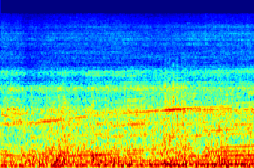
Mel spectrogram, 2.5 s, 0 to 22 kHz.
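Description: A fully restored classic Max R100 two-stroke motorcycle with a modified handlebar runs while being ridden, giving a loud, steady, close engine drone with a slowly rising whine and no voices.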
